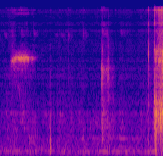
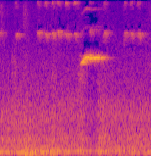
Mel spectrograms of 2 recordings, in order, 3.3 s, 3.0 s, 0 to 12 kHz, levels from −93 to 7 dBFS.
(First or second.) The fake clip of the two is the first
